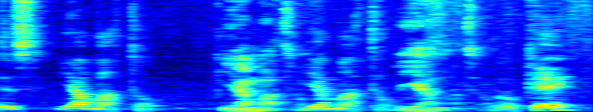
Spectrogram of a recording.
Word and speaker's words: Yamato: And just so there's no confusion, some people call it Yamato, blah, blah, but the pronunciation is Yamato. Yamato. Yamato. Yamato. Okay? In Japanese, the pronunciation is Yamato.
